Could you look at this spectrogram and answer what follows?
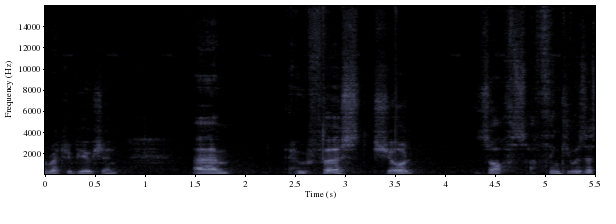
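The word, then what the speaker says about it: Xoth: Now I believe it's pronounced Zof. It's spelled X O T H.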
